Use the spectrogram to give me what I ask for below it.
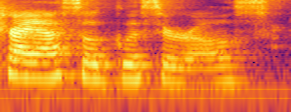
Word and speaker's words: triacylglycerols: Hold on. This is triacylglycerols. – Wait, can I try? – Sure. – Yes. I think it's triacylglycerols. – Ooh, that sounds way better.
